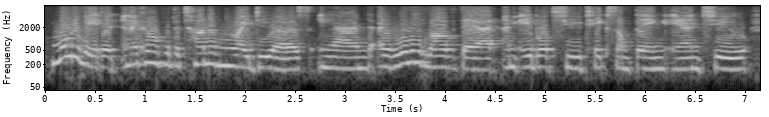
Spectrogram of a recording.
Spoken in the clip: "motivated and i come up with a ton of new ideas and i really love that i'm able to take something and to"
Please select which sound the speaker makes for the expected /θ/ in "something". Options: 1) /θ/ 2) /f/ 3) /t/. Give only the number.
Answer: 1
